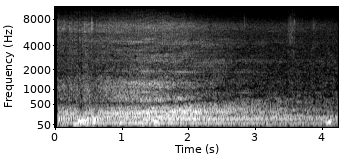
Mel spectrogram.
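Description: A motor vehicle's engine rumbling as it passes close by, swelling to a peak about a second and a half in and then slowly fading.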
